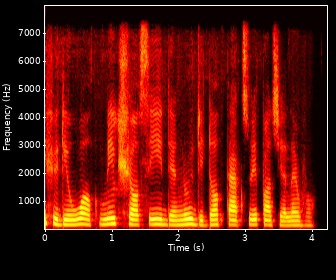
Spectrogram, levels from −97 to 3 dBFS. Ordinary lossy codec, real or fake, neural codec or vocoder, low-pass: none; fake; codec, 16 kHz, 1 kbps, X-Codec, HuBERT features, trained on balanced general audio; 7.2 kHz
